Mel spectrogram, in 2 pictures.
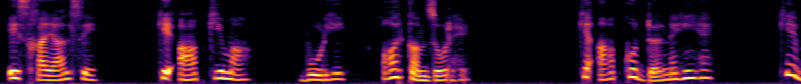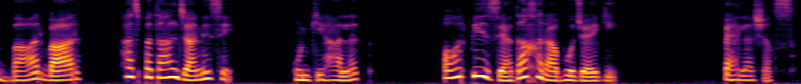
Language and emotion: Urdu, fearful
